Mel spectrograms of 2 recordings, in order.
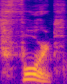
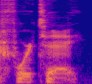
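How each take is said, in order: First: The word is said as one syllable. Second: The word is said as two syllables. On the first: The speaker calls it right. "It should be pronounced fort" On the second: The speaker calls it wrong. "not forte"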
